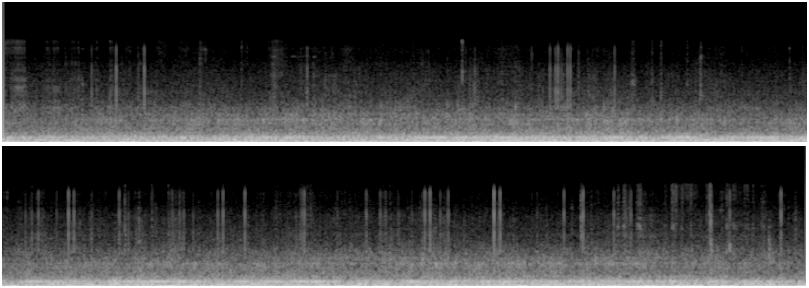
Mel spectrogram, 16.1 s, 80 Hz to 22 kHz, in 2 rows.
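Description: Steady low rumble of road and running gear heard inside the cabin of a 2021 Audi A4 Avant driving along, with faint light clicks scattered through it.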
